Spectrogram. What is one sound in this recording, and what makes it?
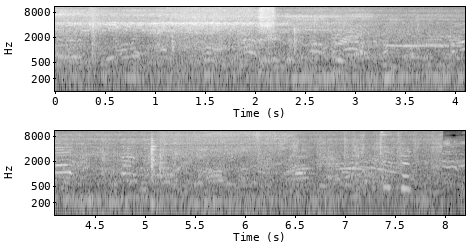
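A steam locomotive hisses steadily close by.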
